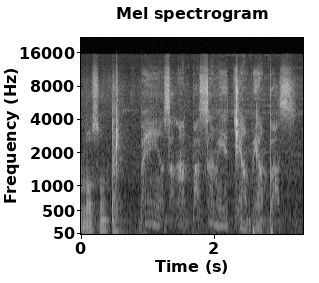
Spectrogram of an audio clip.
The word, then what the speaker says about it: chinampas: Chinampas. rhymes with Salonpas.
